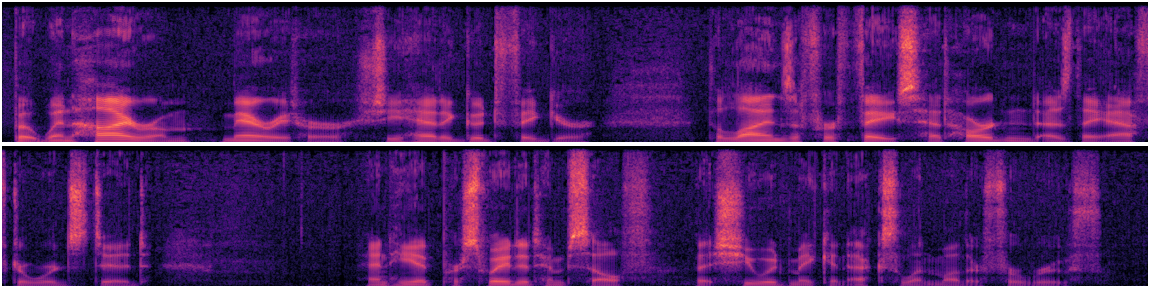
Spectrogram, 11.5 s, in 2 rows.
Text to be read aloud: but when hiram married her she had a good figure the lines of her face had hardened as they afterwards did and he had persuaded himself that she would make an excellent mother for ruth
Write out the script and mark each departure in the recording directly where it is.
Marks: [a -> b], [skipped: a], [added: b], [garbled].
but when hiram married her she had a good figure the lines of her face had hardened as they afterwards did and he had persuaded himself that she would make an excellent mother for ruth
